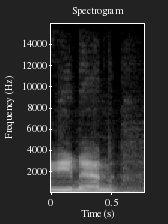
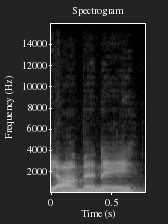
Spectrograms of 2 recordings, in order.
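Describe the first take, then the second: First: It starts with a long A vowel sound. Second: It is said in a mock Latin accent. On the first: "here in the Midwest, we have the long A, so usually we say amen" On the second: "the funny accent would be the one from Men in Tights where they do it in the New Latin"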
